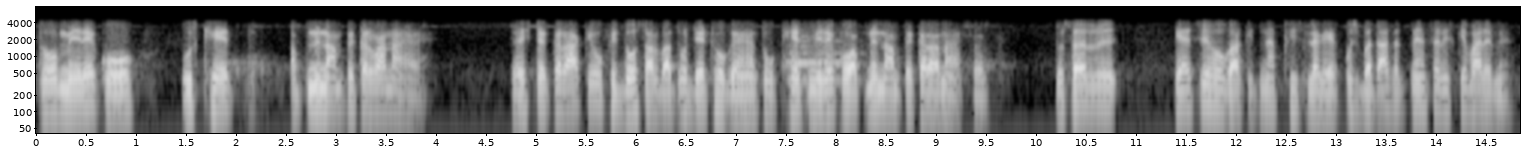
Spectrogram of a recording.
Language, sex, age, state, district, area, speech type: Hindi, male, 30-45, Uttar Pradesh, Sonbhadra, rural, conversation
